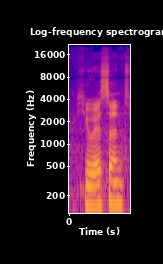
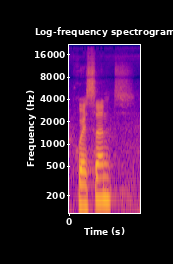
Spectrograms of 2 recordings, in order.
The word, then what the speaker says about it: puissant: Puissant means strong or powerful, and it's from Latin-derived French. Would you please repeat all the pronunciations again? Puissant, puissant, and puissant.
